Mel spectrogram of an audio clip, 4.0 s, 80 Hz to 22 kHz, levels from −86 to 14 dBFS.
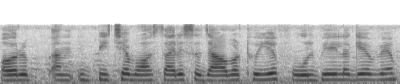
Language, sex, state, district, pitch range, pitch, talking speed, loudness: Hindi, female, Uttar Pradesh, Lucknow, 220-240 Hz, 230 Hz, 195 wpm, -17 LUFS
